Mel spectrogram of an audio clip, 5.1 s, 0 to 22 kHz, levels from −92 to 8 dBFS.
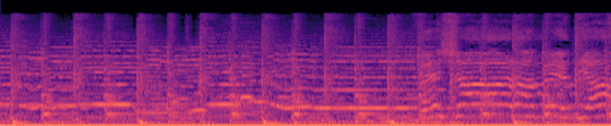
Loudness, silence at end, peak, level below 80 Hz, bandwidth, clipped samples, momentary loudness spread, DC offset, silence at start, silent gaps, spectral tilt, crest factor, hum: -26 LUFS; 0 s; -10 dBFS; -22 dBFS; 14 kHz; under 0.1%; 3 LU; under 0.1%; 0 s; none; -4.5 dB/octave; 10 dB; none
